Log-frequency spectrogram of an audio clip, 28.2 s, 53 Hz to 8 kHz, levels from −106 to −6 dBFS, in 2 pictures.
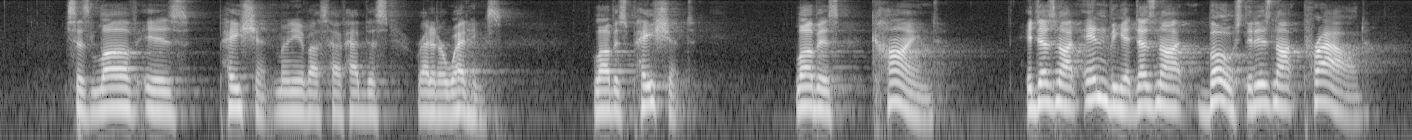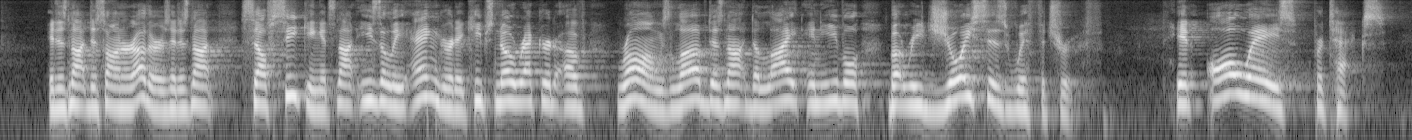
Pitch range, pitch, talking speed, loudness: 155-195 Hz, 175 Hz, 145 wpm, -21 LUFS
